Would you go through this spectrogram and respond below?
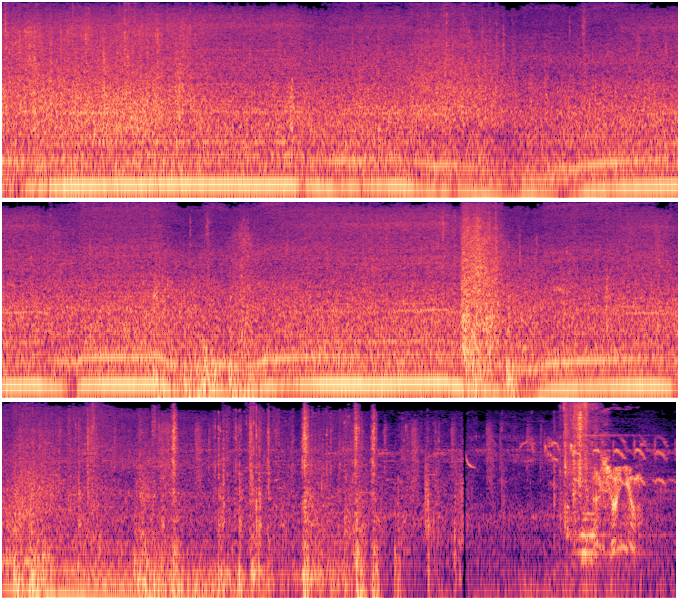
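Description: A vehicle driven in Ghost Recon Wildlands gives a steady engine drone that rises and falls as it shifts, with wind rushing past and a few knocks near the end, and voices talking over it.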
